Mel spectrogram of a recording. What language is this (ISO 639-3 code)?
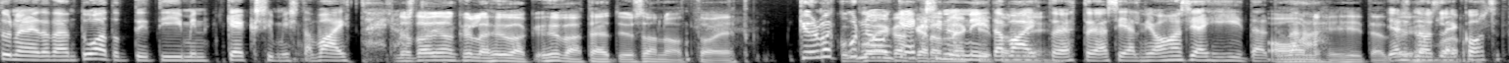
fin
